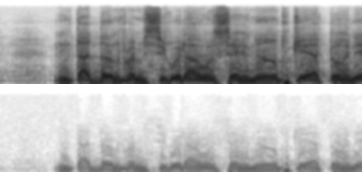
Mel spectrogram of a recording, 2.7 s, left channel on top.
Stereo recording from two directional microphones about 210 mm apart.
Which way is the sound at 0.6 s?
15° left (ahead or behind).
